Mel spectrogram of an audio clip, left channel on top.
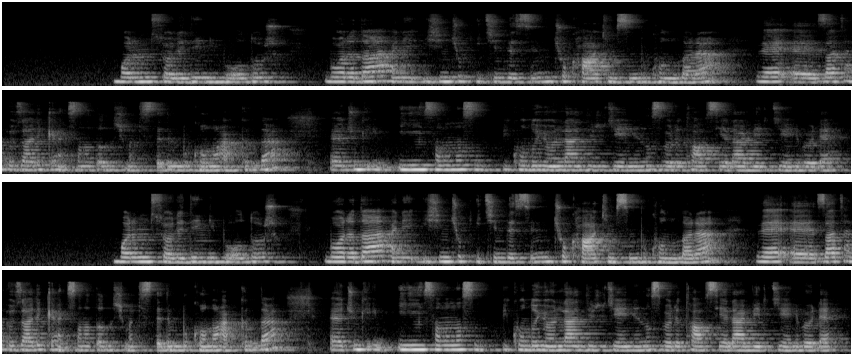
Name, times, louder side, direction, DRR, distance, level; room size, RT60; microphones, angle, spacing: voice 1, 1.1-2.7 3.2-7.1 7.5-16.8, right 2 dB, 45° right, 6 dB, 0.4 m, -22 dB
5.5 x 3.9 x 2.4 m, 0.78 s
head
